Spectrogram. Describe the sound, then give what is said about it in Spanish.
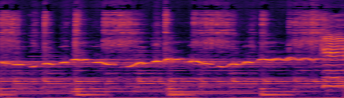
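Whistling in the manner of La Gomera's whistled language: a continuous clear whistle gliding up and down in pitch, with low rhythmic thumps beneath. “La isla de La Gomera tiene un secreto consigo, es la única en el mundo que habla con el silbido.”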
